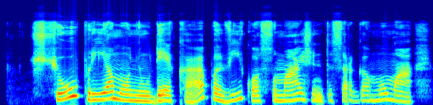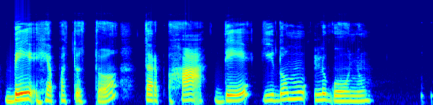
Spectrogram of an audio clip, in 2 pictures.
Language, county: Lithuanian, Kaunas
